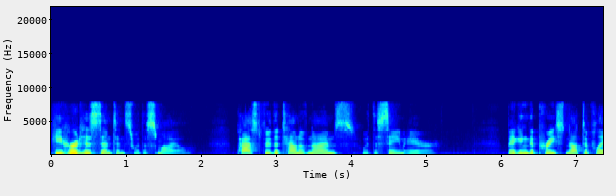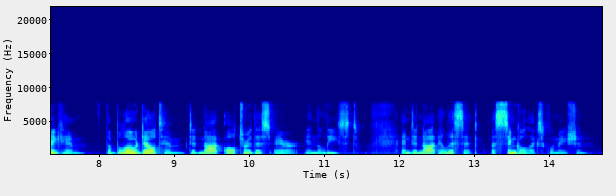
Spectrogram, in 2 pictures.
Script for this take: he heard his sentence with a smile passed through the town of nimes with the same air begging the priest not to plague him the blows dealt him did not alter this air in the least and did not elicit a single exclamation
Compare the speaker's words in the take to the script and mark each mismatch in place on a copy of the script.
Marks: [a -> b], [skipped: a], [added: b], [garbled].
he heard his sentence with a smile passed through the town of nimes with the same air begging the priest not to plague him the [blows -> blow] dealt him did not alter this air in the least and did not elicit a single exclamation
